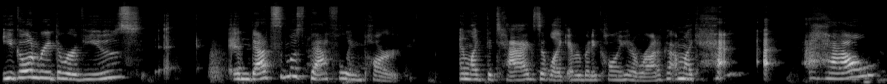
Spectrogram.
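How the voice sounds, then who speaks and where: A woman with a bright, forceful voice pitched on the high side. She talks casually and emphatically, like a book reviewer co-hosting a live chat. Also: animated, normal speed, a little hiss or hum.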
